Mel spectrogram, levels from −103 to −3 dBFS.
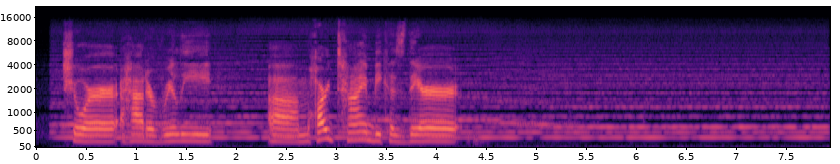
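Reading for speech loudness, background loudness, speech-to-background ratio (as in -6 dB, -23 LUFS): -33.0 LUFS, -50.5 LUFS, 17.5 dB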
